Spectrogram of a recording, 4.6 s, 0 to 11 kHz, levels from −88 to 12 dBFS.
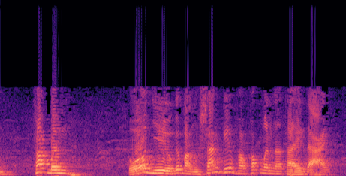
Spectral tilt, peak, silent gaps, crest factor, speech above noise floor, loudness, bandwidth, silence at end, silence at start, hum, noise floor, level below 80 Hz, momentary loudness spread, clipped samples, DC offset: -9 dB/octave; 0 dBFS; none; 10 dB; 24 dB; -10 LUFS; 5.8 kHz; 0.1 s; 0 s; none; -34 dBFS; -32 dBFS; 10 LU; 0.2%; under 0.1%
